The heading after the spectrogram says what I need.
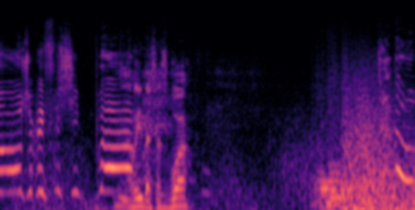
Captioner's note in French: Coup de tonnerre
